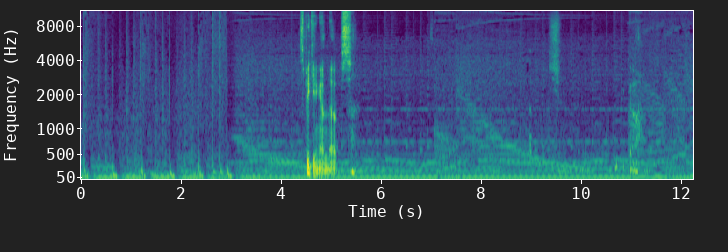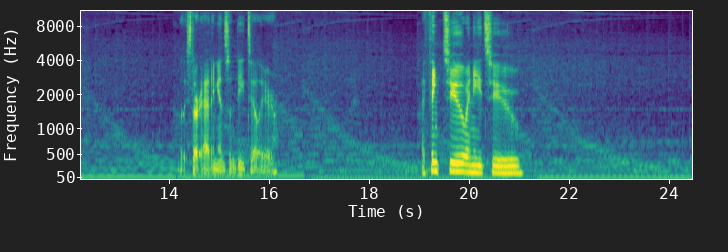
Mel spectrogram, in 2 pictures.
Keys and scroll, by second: 19.4 f.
